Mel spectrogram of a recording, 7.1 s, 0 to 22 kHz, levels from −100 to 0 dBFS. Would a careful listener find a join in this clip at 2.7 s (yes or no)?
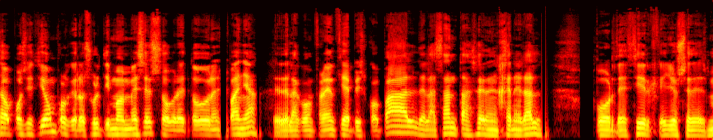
yes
